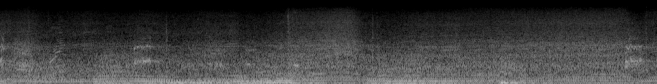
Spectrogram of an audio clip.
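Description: A sports car engine revs and roars as the car speeds along.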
